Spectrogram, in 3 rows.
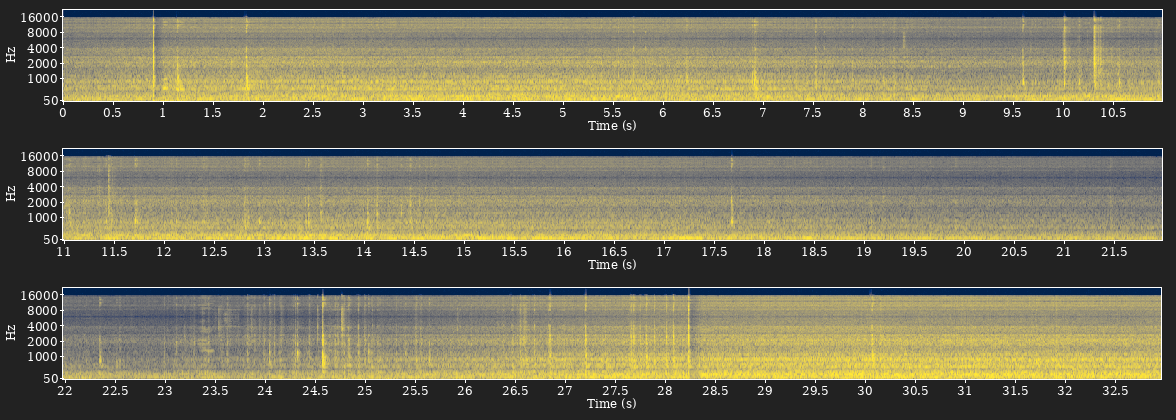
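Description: Air rushing over the canopy of an ASK-21 glider, heard from inside the cockpit, swelling and easing with airspeed through aerobatic manoeuvres. It dips a little past two-thirds of the way through and grows louder again near the end, with a few sharp clicks along the way.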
